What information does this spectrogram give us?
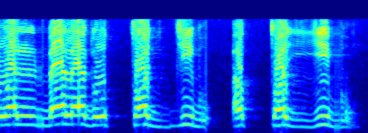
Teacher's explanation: يبقى عندي الطاء مشدده والياء بعدها برضو مشدده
